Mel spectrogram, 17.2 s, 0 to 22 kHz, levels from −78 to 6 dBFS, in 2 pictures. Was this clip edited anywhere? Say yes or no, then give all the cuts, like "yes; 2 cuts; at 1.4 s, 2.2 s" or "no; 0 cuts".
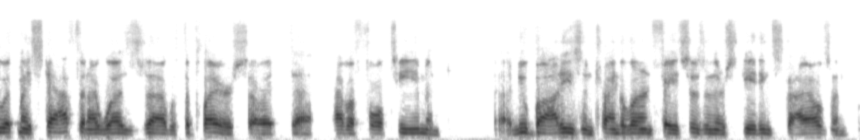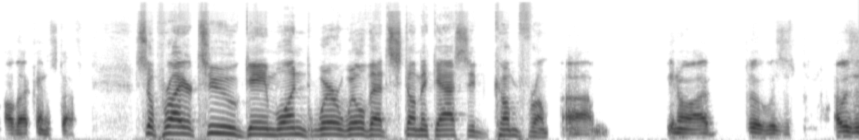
yes; 3 cuts; at 3.3 s, 11.7 s, 14.0 s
